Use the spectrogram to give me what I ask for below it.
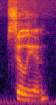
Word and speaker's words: Cillian: Jillian is pronounced Jillian? Yeah, Cillian.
